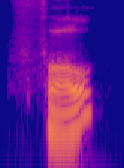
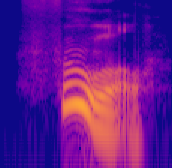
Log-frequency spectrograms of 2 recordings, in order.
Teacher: the short sound is stopped almost, and the long sound is stretched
